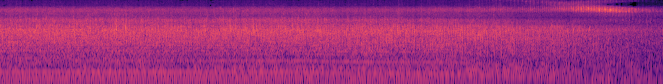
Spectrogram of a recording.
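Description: A paraglider motor drones loudly, then winds down.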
